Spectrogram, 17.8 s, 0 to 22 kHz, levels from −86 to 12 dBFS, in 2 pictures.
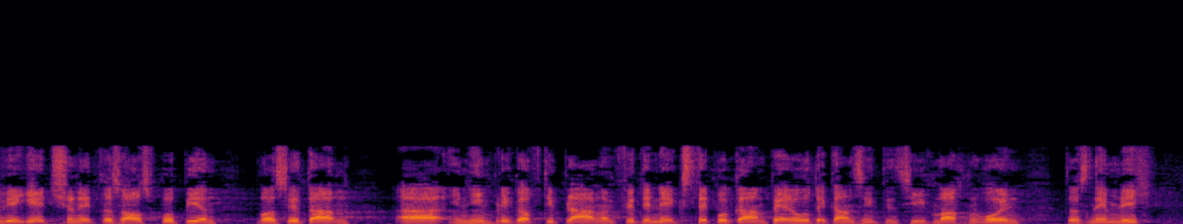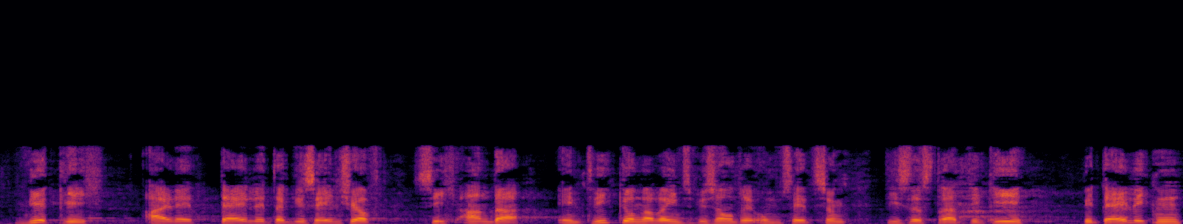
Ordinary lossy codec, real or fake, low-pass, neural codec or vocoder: none; fake; none; codec, 16 kHz, 16 kbps, FreqCodec, smaller model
